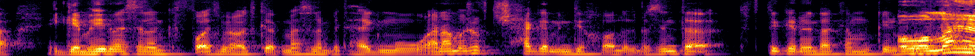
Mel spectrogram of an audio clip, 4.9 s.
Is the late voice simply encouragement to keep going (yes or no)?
no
